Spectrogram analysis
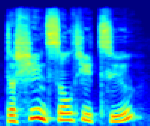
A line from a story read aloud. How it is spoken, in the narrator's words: I exclaimed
